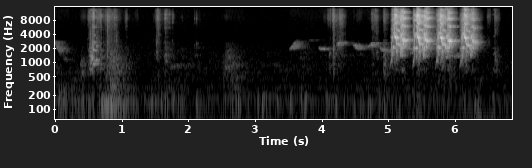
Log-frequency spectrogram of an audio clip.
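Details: An agitated Nias hill myna gives a couple of brief rough notes and short clear whistles, then a run of five loud, harsh, rasping calls in quick succession.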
